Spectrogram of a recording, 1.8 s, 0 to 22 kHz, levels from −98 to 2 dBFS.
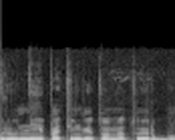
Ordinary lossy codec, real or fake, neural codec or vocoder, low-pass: AAC, 64 kbps; real; none; 14.4 kHz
